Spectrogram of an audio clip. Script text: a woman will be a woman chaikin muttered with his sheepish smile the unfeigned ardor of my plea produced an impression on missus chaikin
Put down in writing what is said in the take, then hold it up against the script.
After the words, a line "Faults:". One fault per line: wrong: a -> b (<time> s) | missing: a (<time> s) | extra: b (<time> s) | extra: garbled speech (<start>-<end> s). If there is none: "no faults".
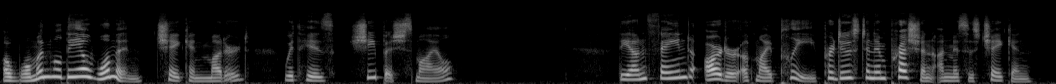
a woman will be a woman chaikin muttered with his sheepish smile the unfeigned ardor of my plea produced an impression on missus chaikin
Faults:
no faults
